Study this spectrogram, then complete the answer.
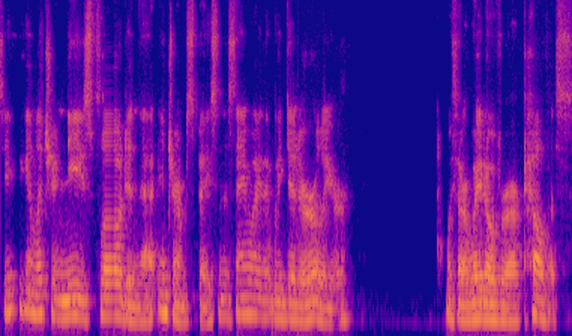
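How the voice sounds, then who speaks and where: Somewhat breathy, a man speaks at medium pitch with ordinary pitch variation. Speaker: aikido and men's work facilitator. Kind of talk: guided movement instruction. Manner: slow.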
